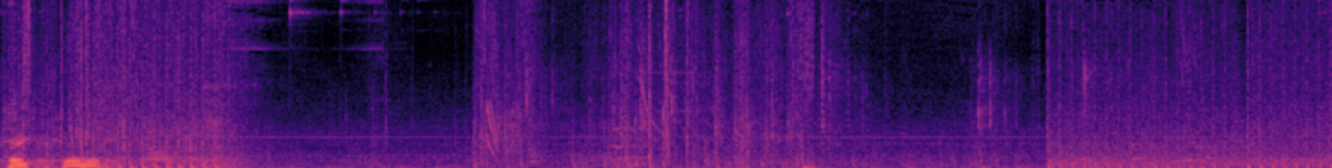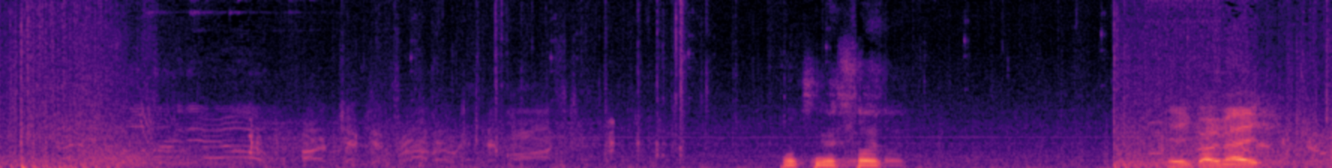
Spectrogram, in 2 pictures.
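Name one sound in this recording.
Gunfire rattles in sharp bursts.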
